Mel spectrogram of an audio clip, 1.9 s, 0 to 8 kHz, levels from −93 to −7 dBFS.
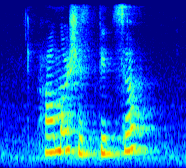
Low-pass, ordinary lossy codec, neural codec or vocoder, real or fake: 7.2 kHz; none; vocoder, 44.1 kHz, 128 mel bands every 256 samples, BigVGAN v2; fake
